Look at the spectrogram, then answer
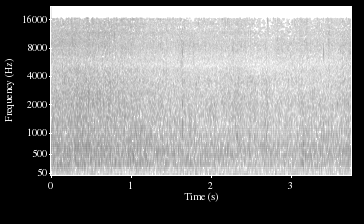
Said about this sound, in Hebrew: אתם לא צריכים לעשות שום דבר, רק לשכב שם ולהתמסר למוזיקה של הגלים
